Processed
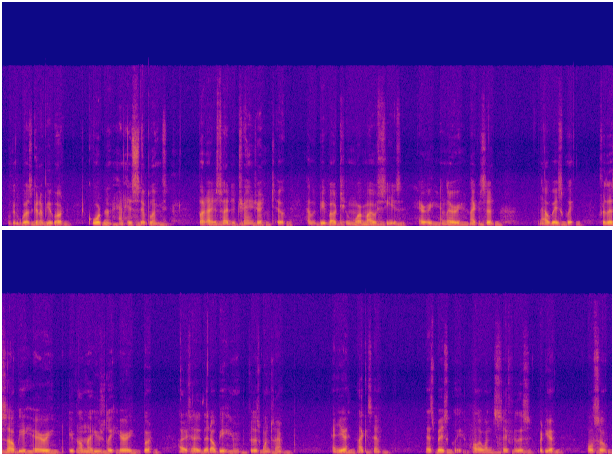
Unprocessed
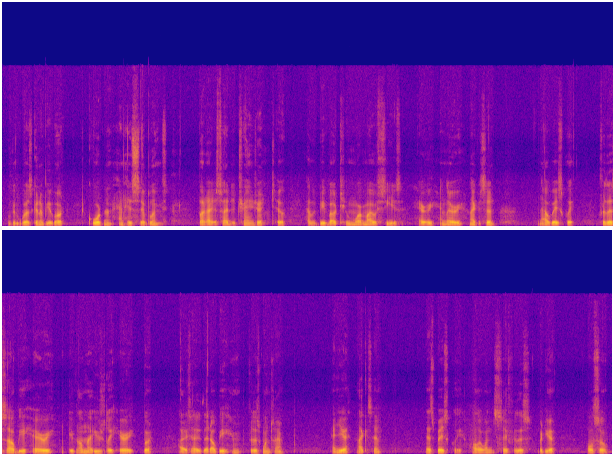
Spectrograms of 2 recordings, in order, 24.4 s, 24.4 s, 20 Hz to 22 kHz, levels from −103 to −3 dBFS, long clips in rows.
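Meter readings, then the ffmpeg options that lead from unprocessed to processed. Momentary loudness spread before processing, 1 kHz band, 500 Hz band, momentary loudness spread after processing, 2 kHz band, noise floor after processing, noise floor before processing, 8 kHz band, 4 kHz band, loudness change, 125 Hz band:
11 LU, -7.5 dB, -8.0 dB, 14 LU, -7.5 dB, -66 dBFS, -58 dBFS, n/a, -7.5 dB, -8.5 dB, -10.0 dB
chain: -filter_complex "[0:a]bandreject=f=60:t=h:w=6,bandreject=f=120:t=h:w=6,bandreject=f=180:t=h:w=6,acrossover=split=220[a][b];[a]adelay=170[c];[c][b]amix=inputs=2:normalize=0,volume=-7.5dB"

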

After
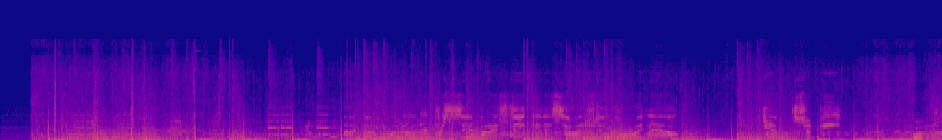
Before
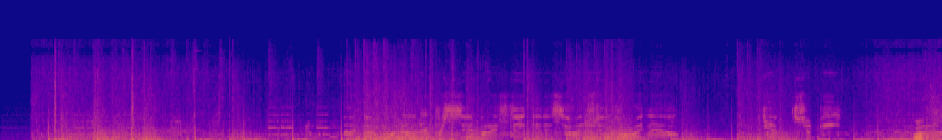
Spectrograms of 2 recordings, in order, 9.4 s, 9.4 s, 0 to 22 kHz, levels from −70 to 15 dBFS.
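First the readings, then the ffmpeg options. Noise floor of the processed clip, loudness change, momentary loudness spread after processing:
-38 dBFS, -3.0 dB, 5 LU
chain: -af "acompressor=threshold=-24dB:ratio=6"

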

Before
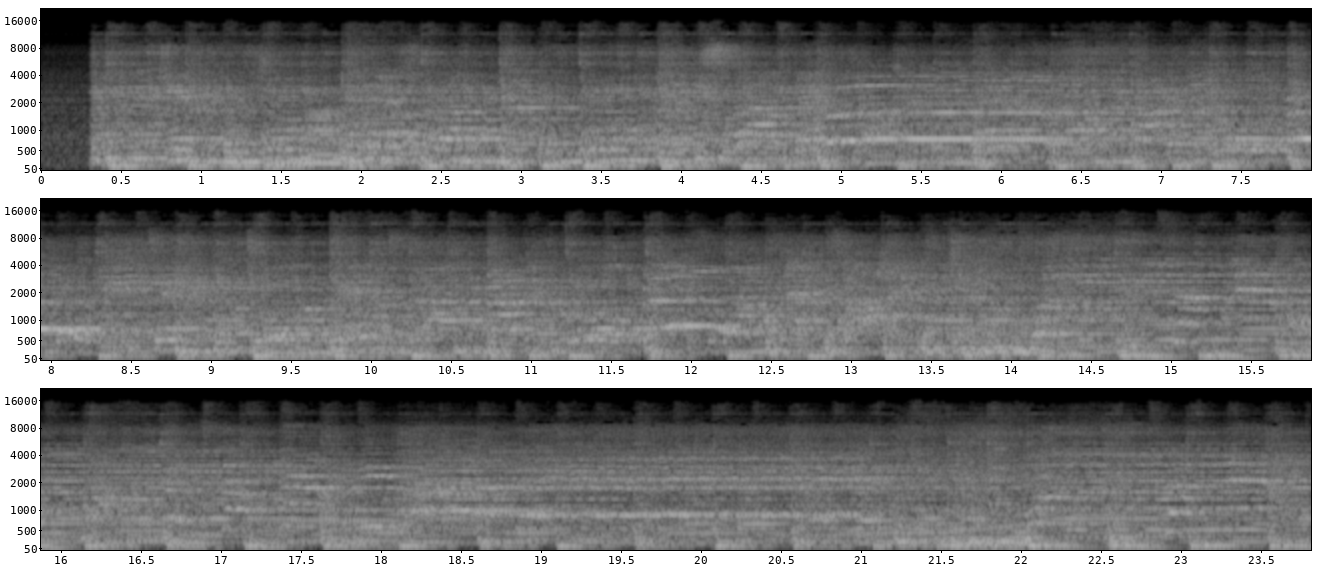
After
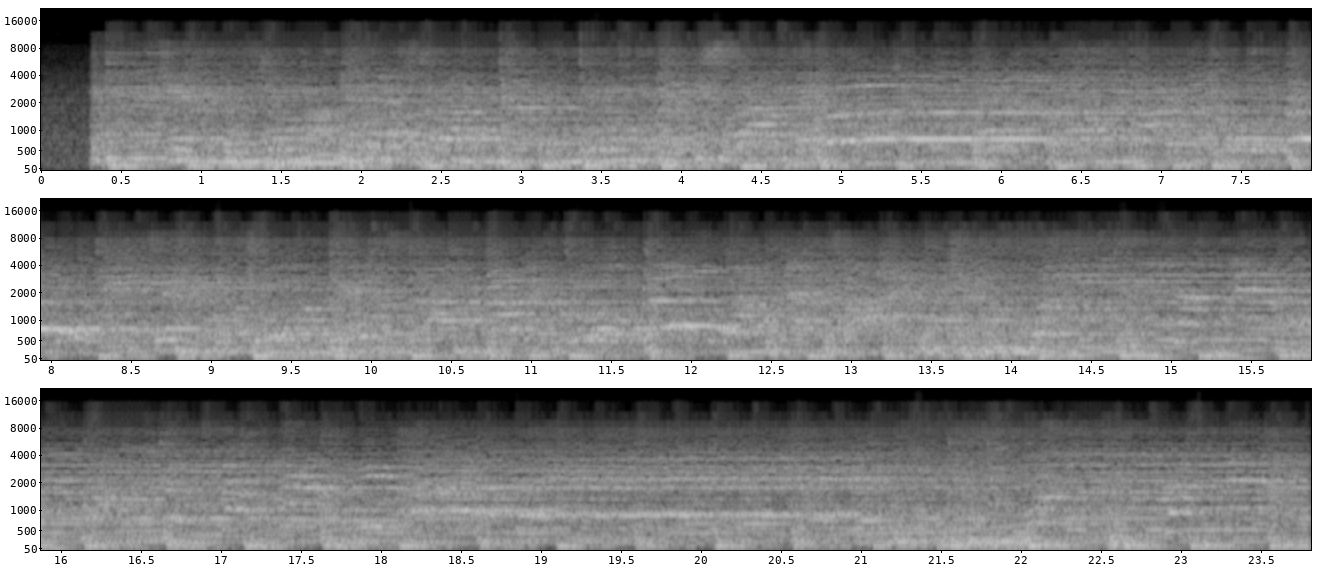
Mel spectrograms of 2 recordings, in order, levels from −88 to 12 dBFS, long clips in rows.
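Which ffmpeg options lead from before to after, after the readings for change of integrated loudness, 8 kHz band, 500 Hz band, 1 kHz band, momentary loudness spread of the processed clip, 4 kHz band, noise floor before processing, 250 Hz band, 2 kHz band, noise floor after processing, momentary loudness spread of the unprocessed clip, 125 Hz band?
+7.5 dB, +2.0 dB, +8.0 dB, +8.0 dB, 2 LU, +5.0 dB, -27 dBFS, +8.5 dB, +7.0 dB, -19 dBFS, 2 LU, +8.0 dB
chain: -af "highshelf=f=4.5k:g=-8.5,aecho=1:1:550|1100|1650|2200:0.251|0.0879|0.0308|0.0108,volume=8dB" -ar 48000 -c:a libopus -b:a 20k

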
